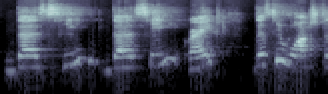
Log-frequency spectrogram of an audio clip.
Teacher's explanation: notice how does blends with he and she.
